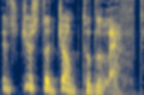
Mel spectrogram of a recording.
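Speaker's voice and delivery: really posh upper-class British voice. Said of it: "in a really posh British voice".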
